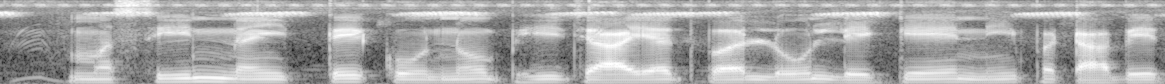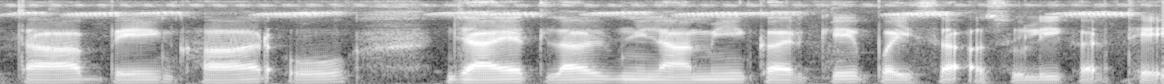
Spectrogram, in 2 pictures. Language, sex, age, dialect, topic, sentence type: Chhattisgarhi, male, 25-30, Northern/Bhandar, banking, statement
